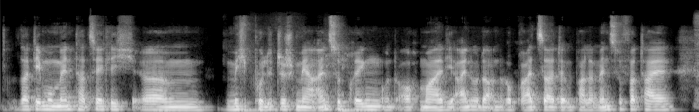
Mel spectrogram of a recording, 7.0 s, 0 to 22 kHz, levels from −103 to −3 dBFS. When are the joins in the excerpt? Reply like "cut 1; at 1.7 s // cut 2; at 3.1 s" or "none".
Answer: none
